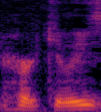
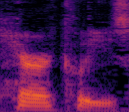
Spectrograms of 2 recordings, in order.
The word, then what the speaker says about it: Heracles: A lot of people pronounce it Hercules, it's actually pronounced Heracles.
